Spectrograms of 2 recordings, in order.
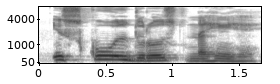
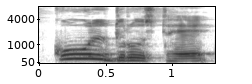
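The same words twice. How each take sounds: First: اسکول said iskool with a leading i; اسکول demonstrated as iskool; wrong iskool. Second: اسکول said skool, opening on the s; اسکول as skool, no vowel before it; اسکول demonstrated as skool; correct skool. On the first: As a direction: add an i sound before the s: iskool. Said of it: "الف کی آواز نہیں نکل رہی". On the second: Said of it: "سین کی آواز نکل رہی ہے". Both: Shown as a demonstration.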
